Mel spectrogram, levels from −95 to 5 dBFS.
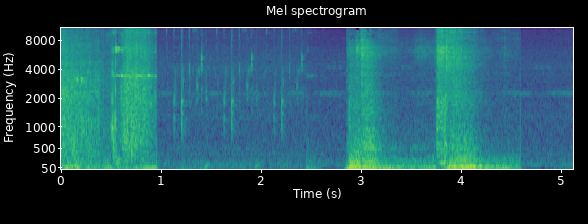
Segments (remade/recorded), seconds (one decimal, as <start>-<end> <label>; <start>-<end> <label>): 0.0-3.3 recorded; 3.3-4.3 remade; 4.3-5.1 recorded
